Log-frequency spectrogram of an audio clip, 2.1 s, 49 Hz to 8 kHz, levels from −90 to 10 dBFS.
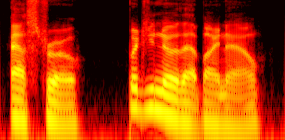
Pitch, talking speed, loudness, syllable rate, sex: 100 Hz, 195 wpm, -19 LUFS, 5.1 syllables/s, male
